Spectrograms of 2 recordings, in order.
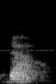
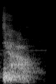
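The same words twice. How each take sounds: First: The word begins with a soft D sound. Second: The word begins with a hard T sound. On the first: The speaker calls it right. "It's pronounced Tao" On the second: The speaker calls it wrong. "It's not Tao"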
